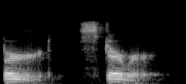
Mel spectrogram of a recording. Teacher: I is pronounced schwa before an R that is at the end of a word or followed by another consonant.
